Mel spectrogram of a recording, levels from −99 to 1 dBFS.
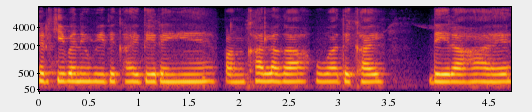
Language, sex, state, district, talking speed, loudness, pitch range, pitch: Hindi, female, Chhattisgarh, Bastar, 175 wpm, -15 LUFS, 230-240 Hz, 235 Hz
